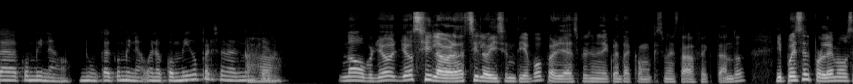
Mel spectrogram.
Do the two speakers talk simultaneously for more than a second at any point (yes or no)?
no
